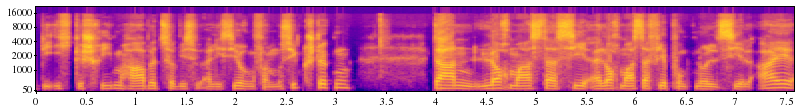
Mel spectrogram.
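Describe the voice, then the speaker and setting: A man giving a technical talk at an online meetup, loose and conversational, stopping to fix his own words. His voice sits at an ordinary pitch. The sound is dry and close, with no room around it. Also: no room sound. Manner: relaxed, many fillers and self-corrections. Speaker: meetup speaker.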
